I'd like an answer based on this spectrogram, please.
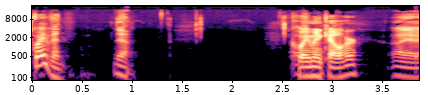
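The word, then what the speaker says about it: Caoimhín: Try and pronounce it. It's Quaven.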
